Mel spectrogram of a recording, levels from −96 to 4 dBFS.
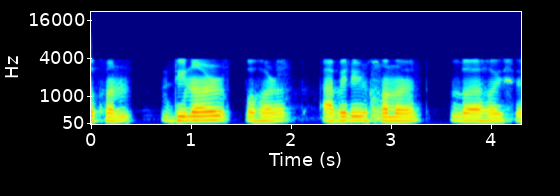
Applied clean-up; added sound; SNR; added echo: none; none; none; none.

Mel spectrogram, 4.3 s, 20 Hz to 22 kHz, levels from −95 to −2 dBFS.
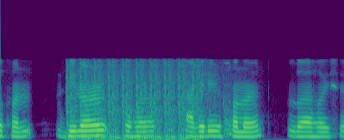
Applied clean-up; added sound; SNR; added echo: none; Gunshot, gunfire; 9 dB; none.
